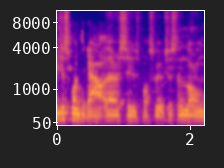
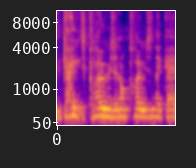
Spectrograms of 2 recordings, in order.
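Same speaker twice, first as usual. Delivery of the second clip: mock, high-pitched, loud shouted delivery; 8 semitones higher than usual. Retelling the gate guy's words over the phone call, imitating someone shouting. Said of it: "this guy was shouting".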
